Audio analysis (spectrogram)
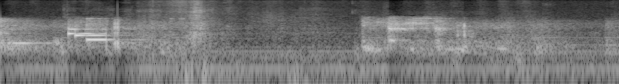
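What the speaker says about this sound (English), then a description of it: "We're getting lots of beeping going on here" Electronic phone beeps as callers join a council meeting conference line, two short clusters of tones over a quiet, hollow line with faint background talk.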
